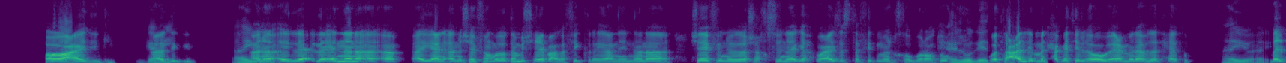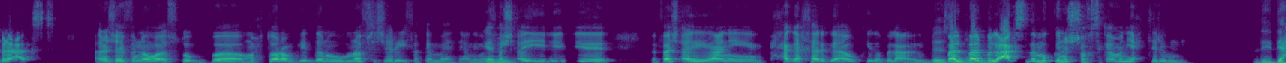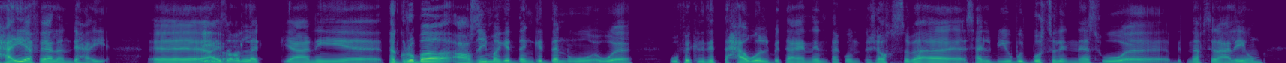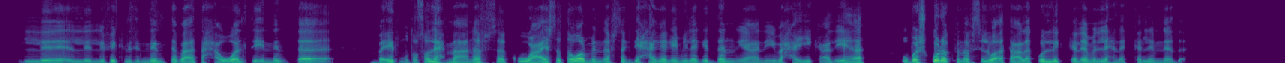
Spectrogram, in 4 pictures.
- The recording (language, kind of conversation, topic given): Arabic, podcast, إزاي بتتعامل مع إنك تقارن نفسك بالناس التانيين؟
- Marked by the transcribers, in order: none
